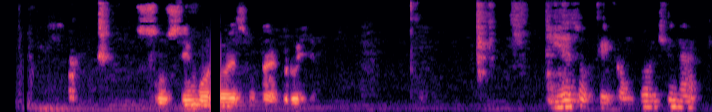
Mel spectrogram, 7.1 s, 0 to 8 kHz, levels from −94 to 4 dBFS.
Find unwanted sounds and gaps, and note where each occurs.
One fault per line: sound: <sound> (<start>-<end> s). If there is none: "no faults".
sound: dropout (2.1-2.2 s)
